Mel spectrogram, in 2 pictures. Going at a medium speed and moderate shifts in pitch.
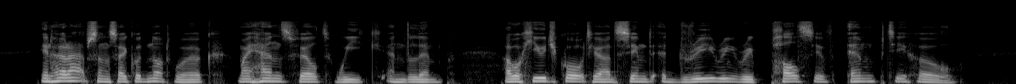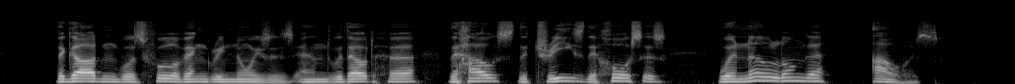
No: slow, 125 wpm; average, 3.5 semitones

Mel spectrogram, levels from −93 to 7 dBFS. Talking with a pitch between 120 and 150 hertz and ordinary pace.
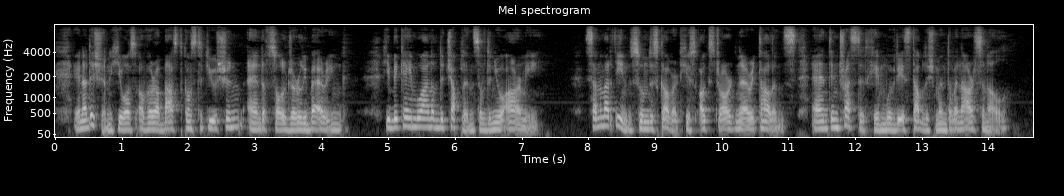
Yes: medium, 140 Hz; average, 155 wpm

